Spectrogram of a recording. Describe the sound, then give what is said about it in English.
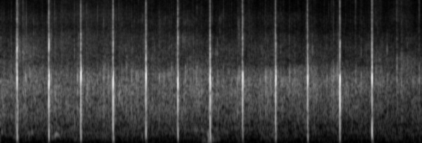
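A church audience applauds two summer interns coming up on stage, in a steady, even rhythm: about a dozen sharp, crisp claps spaced roughly a third of a second apart, moderately loud, with no talking. “We can give them a round of applause as they come up.”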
